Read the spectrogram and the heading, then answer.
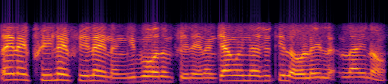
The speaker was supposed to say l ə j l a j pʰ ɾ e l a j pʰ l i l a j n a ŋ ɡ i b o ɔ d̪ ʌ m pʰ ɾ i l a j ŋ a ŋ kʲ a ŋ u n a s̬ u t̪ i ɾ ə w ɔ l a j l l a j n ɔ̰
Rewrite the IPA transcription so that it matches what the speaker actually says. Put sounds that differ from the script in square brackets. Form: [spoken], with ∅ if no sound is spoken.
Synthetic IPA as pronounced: l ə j l a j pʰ ɾ [i] l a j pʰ [ɾ] i l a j n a ŋ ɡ i b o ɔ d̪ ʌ m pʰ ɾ i l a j [n] a ŋ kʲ a ŋ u n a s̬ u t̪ i [l] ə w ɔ l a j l l a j n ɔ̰

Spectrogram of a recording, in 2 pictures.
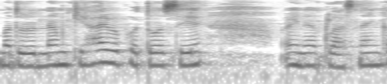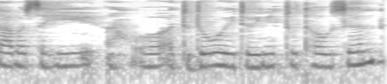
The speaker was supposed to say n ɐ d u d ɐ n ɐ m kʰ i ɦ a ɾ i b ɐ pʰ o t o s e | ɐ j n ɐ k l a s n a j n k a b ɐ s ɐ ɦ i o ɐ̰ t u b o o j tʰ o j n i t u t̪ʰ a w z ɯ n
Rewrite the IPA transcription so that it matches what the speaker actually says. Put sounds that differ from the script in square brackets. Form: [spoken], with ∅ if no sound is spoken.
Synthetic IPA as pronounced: [m] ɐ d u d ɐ n ɐ m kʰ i ɦ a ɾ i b ɐ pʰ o t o s e | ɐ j n ɐ k l a s n a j n k a b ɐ s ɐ ɦ i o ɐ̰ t u [d] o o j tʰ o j n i t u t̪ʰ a w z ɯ n

